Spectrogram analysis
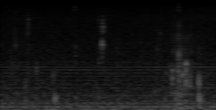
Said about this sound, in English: I have a sip of my coffee.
